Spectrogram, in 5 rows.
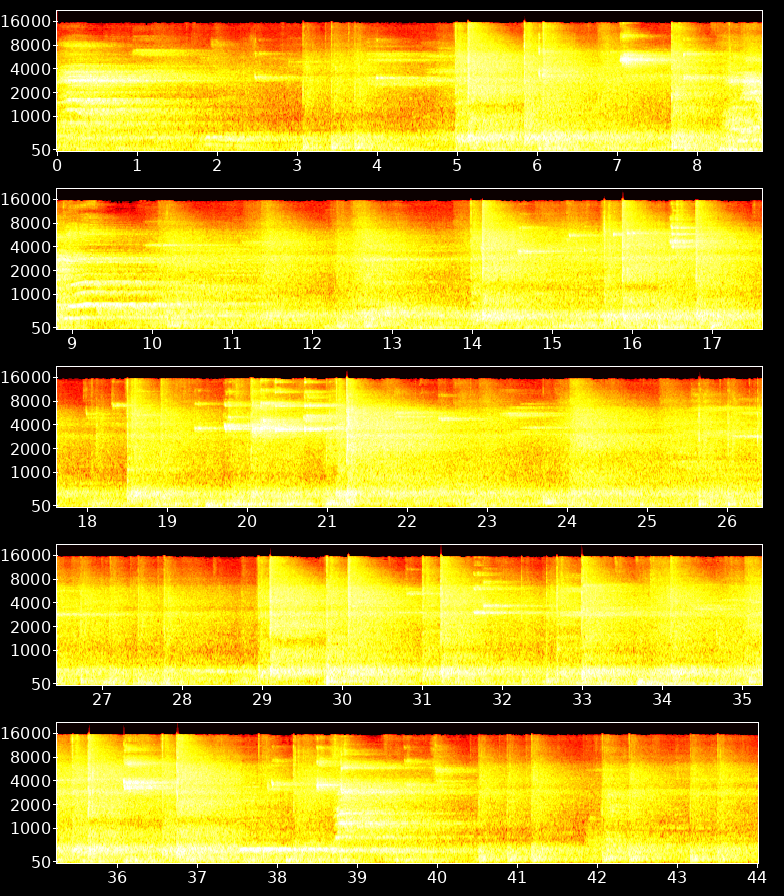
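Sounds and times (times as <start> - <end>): shoes squeaking on wooden floor: 2.4 - 5.0, 6.9 - 8.2, 14.5 - 16.8, 19.3 - 21.2, 22.4 - 23.9, 25.4 - 26.7, 30.7 - 36.7
squash ball hitting rackets and walls: 2.9 - 8.6, 10.1 - 44.0.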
